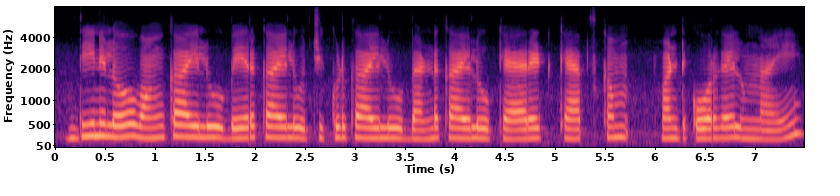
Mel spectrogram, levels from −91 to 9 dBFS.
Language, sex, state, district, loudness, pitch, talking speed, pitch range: Telugu, female, Telangana, Hyderabad, -15 LUFS, 215 Hz, 80 wpm, 205-230 Hz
